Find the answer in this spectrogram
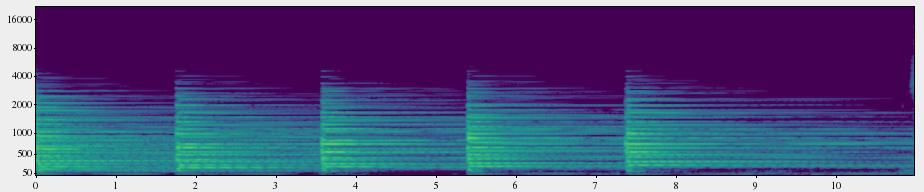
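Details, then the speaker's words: Simulated diplacusis: slow piano chords with detuned, clashing notes ring and build into spreading dissonance, played on a digital "Diplacusis Piano" built to reproduce the experience of diplacusis. "You can hear how the detuned notes clash with one another, [Addled Mystic] and how the dissonance builds upon itself over"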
